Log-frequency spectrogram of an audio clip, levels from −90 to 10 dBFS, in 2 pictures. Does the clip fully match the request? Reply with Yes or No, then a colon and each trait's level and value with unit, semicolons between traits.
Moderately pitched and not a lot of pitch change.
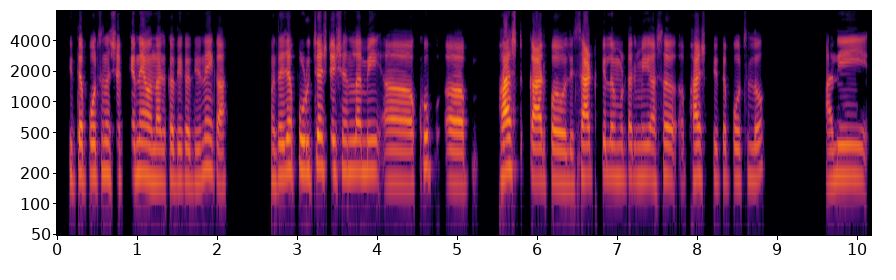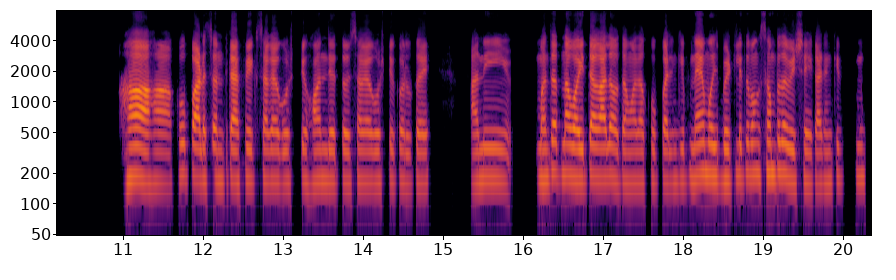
Yes: medium, 180 Hz; narrow, 2.2 semitones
